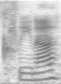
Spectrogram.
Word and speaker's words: Cleena: If you're thinking that's not pronounced Cleena, yes it is.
